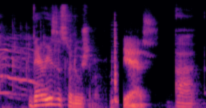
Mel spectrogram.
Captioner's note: robotic voice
